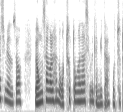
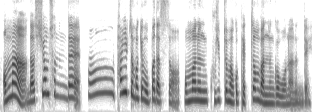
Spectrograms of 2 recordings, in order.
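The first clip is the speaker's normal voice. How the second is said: put-on child voice; 5 semitones higher, 3 dB louder than usual. Lecturer voices a child's complaint.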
